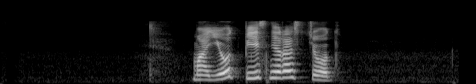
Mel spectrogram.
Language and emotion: Russian, neutral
